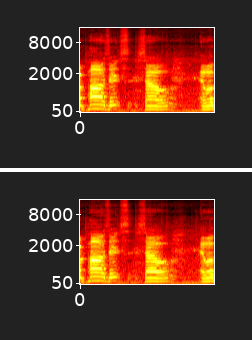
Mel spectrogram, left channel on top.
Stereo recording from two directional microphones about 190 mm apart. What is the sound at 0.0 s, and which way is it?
Speech, 15° left (ahead or behind).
